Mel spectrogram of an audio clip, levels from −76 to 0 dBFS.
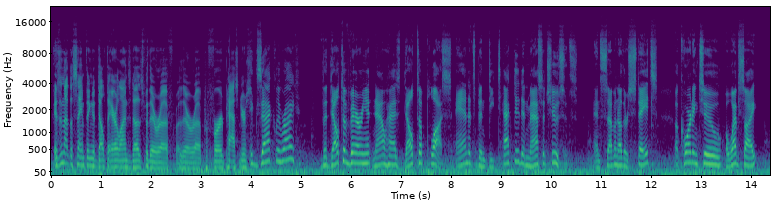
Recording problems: low rumble; faint; throughout; 25 dB below the speech

